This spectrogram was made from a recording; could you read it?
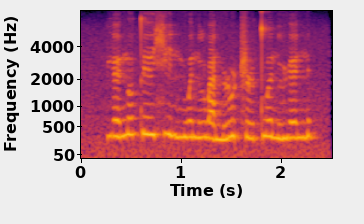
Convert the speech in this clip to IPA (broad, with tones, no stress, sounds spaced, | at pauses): p j ɛ˨˦ n̪ ɤ˦ t̪ e˦ ɪ̯ ɕ i˥˨ n n̪ w ə˨˦ n l w a˨˩ n ɻ u˦ ʈ͡ʂ ɻ̩˨˦ t̪ w ə˥˨ n l ɥ ɛ˦ n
